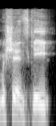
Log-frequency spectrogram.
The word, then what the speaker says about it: Wyshynski: Greg Wyshynski.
